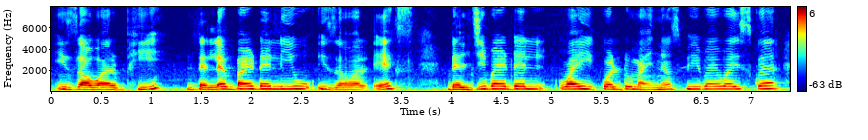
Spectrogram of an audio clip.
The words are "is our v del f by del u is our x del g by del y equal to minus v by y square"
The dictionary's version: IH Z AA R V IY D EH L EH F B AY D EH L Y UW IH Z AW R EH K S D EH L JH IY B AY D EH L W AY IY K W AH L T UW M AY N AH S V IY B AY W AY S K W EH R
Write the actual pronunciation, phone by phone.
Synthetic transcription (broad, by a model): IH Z AA R B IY D EH L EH P B AY D EH L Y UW IH Z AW R EH K S D EH L JH IY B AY D EH L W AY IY K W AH L T UW M AY N AH S B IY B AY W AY S K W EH R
